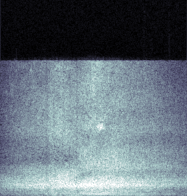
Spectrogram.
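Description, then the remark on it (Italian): A black car drives along the road toward Vinnytsia in central Ukraine with a steady rushing engine and tire noise that swells to a peak midway and then eases off slightly. Nobody speaks. “Io salgo con Nadia su un'auto nera che ci accompagna fino a Vinnytsia”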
